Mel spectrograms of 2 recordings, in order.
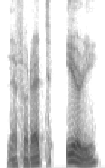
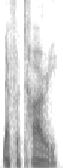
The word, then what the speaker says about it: Nefertari: To the left is an image of Ahmes Neferet Iri, which is her name, but we pronounce it conventionally as Ahmos Nefertari.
